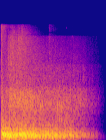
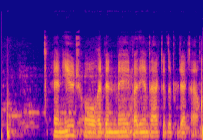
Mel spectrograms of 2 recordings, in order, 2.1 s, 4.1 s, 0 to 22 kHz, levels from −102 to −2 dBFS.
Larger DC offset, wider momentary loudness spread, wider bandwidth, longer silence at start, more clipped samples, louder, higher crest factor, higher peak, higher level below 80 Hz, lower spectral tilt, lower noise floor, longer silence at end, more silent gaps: neither; second, 16 LU vs 19 LU; first, 10.5 kHz vs 7.8 kHz; about the same, 0 s vs 0 s; neither; first, -14 LUFS vs -20 LUFS; second, 14 dB vs 20 dB; about the same, 0 dBFS vs 0 dBFS; first, -30 dBFS vs -56 dBFS; first, -8.5 dB/octave vs -6 dB/octave; about the same, -38 dBFS vs -39 dBFS; first, 0.4 s vs 0 s; neither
